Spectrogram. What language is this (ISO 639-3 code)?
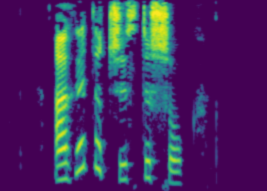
bel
